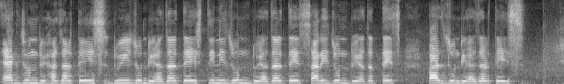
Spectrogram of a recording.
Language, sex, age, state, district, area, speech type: Assamese, female, 45-60, Assam, Nalbari, rural, spontaneous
